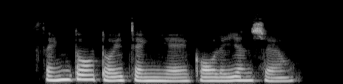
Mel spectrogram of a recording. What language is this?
Cantonese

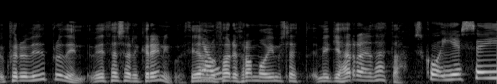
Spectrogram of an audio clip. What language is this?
Icelandic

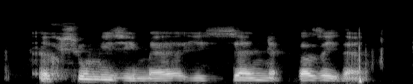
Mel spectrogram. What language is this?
Kabyle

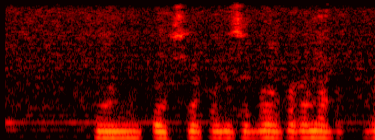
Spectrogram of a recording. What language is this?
Bangla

